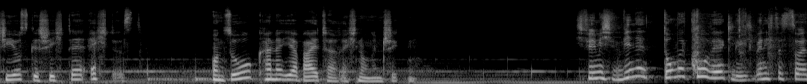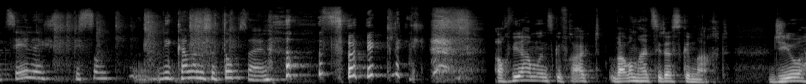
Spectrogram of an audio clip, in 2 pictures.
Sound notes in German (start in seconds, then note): 11.3 lachend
